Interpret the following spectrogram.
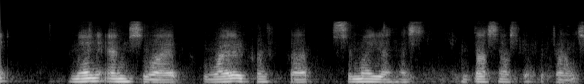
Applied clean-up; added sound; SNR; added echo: neural separator model SepFormer DNS4.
